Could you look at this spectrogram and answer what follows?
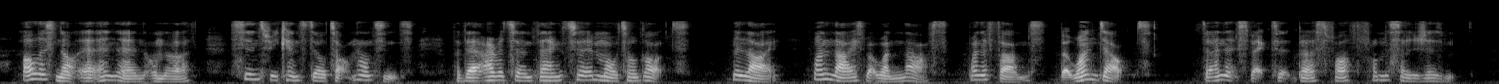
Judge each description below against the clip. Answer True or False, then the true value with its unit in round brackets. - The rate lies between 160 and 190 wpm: True (170 wpm)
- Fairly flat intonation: False (5.3 semitones)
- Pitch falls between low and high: True (180 Hz)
